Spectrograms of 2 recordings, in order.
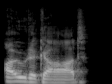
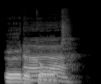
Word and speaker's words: Ødegaard: So it's not Odegaard, it's Odegaard. I think the umlauted O at the beginning is very, very important. Although it's not an umlaut, it's just the same sound.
